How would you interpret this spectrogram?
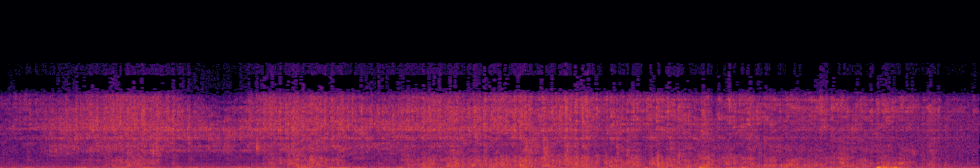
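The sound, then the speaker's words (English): A steady, droning machinery rumble with a broad hissing wash over it, a ship's engine picked up underwater through a hydrophone, continuous for the whole stretch with a brief thump near the end. “Propeller, engine, or auxiliary sounds may help you identify a ship, but first contact at long range may be just a hiss as you sweep over the target.”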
